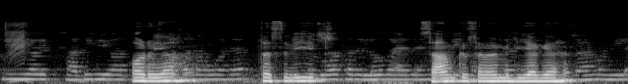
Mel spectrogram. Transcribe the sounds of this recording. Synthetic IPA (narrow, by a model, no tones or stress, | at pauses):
ɔːɾjaɦ | t̪ɐsʋiːɾ | saːmkesɐməjmẽlijaɡɐjaɦɛː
